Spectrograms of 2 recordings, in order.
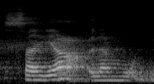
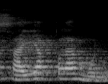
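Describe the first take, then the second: First: The middle consonant is soft and flexible. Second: The middle consonant is a hard, abrupt stop. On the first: The speaker calls it right. "kita bacanya lentur ya" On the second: The speaker calls it wrong. "bukan sayaklamun"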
